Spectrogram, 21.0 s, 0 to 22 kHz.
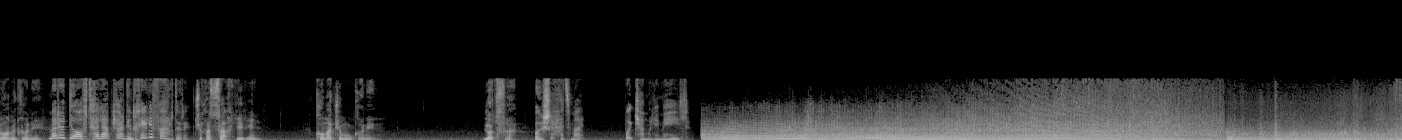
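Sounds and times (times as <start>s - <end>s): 
speech: 0.0s - 4.0s, 4.7s - 5.7s, 7.2s - 8.8s, 9.4s - 10.7s
propeller plane engine droning in flight: 10.5s - 21.0s.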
